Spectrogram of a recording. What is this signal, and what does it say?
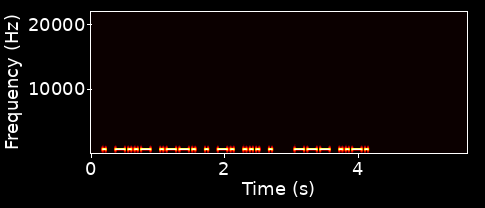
Morse code, heard as a keyed tone, about 32 wpm, 700 Hz. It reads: EXPENSE OF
